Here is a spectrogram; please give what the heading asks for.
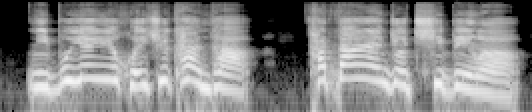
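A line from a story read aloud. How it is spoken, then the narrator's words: Loud shouting. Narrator (Chinese): 赵美娇……大声的叫着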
